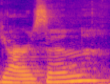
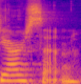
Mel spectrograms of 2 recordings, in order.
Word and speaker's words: Yarsin: Um, I really hate Yarsen. Yarszen. Yarsen is my least favorite, which and it's very similar to how you would pronounce it. Well, it's Yarsson with an S.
